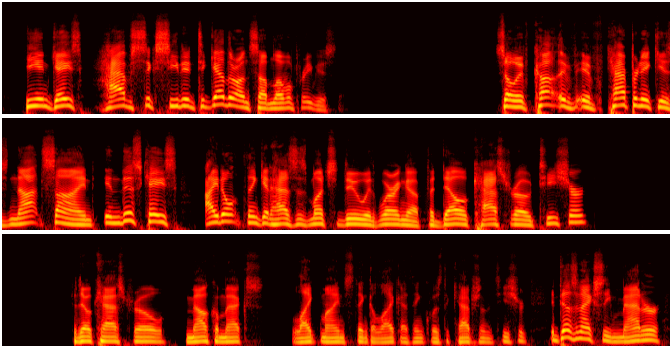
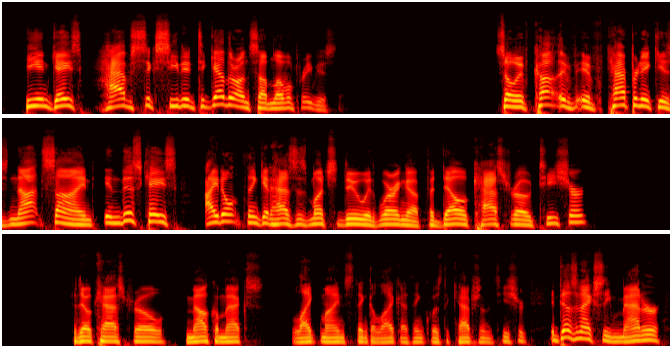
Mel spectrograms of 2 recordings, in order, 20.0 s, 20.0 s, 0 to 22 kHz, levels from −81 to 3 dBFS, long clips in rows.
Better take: neither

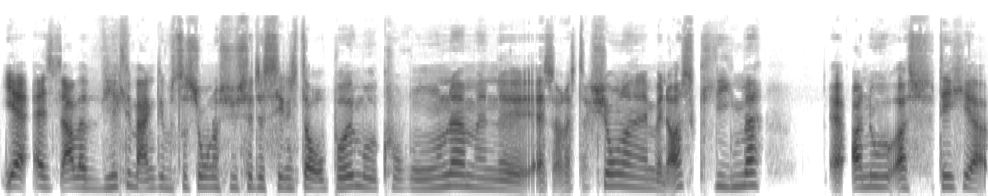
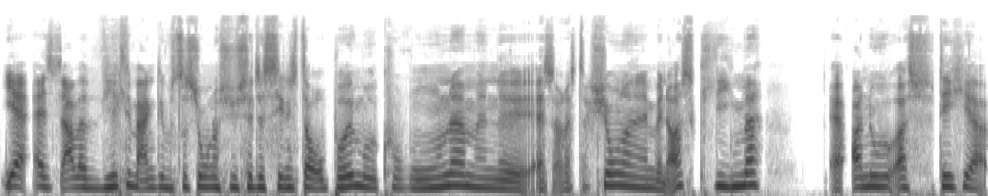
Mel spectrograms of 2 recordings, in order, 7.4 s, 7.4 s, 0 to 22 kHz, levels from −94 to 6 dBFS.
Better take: second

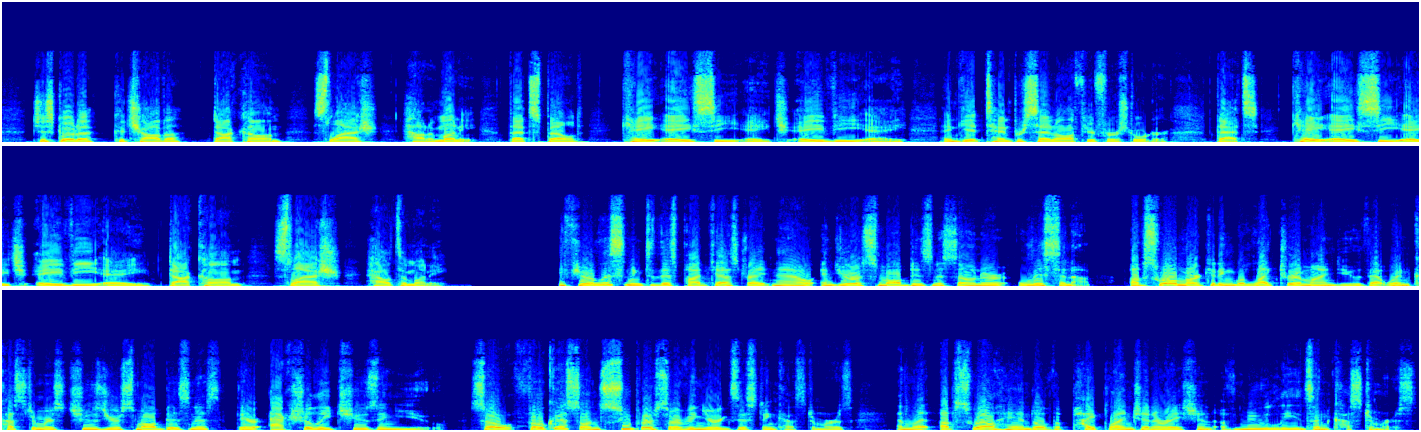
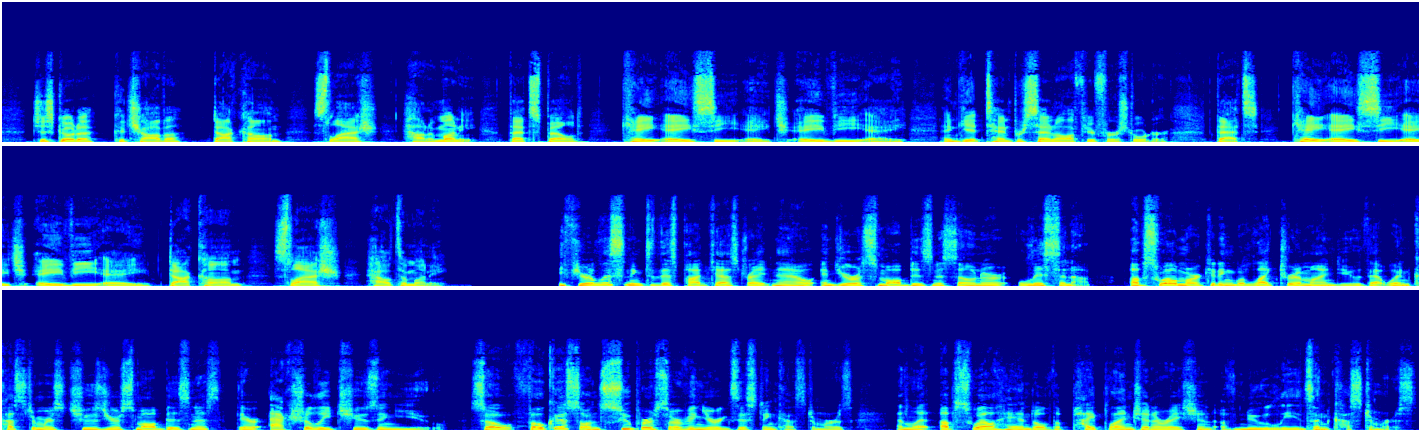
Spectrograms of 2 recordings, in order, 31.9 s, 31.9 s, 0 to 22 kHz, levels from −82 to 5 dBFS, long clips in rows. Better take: second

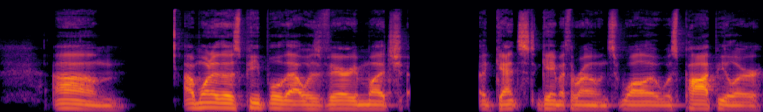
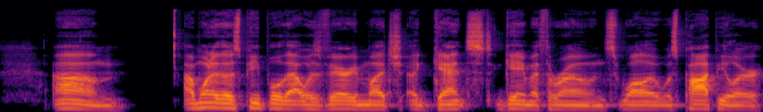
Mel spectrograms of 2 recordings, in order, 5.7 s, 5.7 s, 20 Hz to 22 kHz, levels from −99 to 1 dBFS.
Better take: second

